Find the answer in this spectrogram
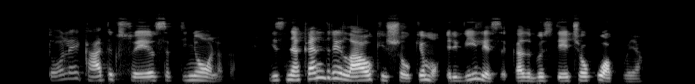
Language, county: Lithuanian, Marijampolė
